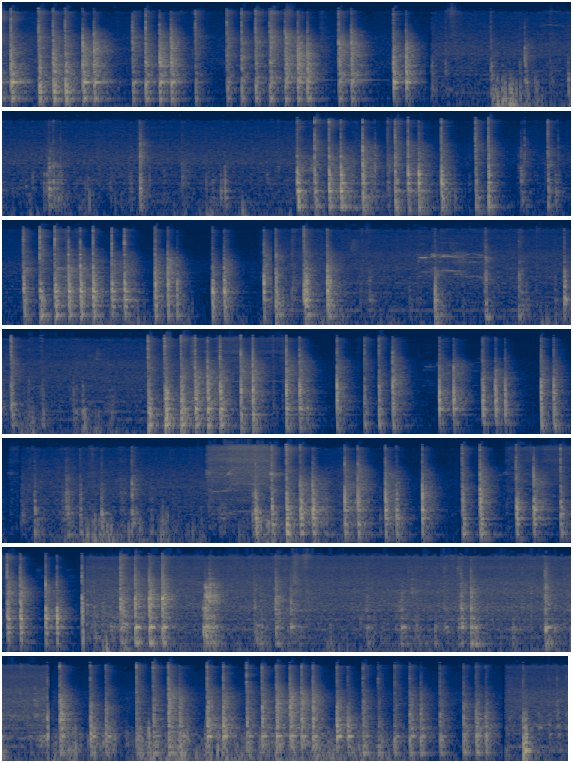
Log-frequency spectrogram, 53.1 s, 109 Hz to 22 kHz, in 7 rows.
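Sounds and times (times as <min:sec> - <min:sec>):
tools knocking on wood: 0:39.5 - 0:41.9.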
